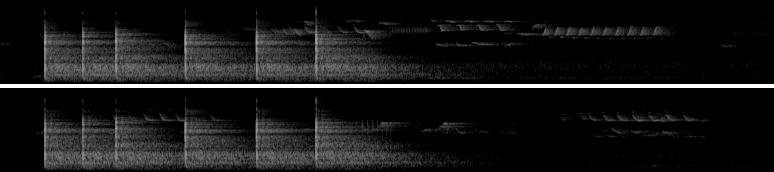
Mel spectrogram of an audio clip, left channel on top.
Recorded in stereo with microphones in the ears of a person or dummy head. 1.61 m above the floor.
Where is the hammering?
10° left (ahead or behind), 1.1 m.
